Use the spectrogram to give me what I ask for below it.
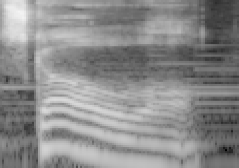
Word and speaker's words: scold: 十年之后我希望 I wish 这个发音短元音，你看一下轻轻打开口腔 wish I wish my parents scold 指的是责备，这个单词很难发，先发 O，然后呢 L 这个发音舌尖抵住你的上齿根上齿龈那个部分叫做 owl skull， one more time skull skull 地不发音气流阻塞 scold me again， me again，记住 me again 可以中间加个 y，这是元音的连音。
